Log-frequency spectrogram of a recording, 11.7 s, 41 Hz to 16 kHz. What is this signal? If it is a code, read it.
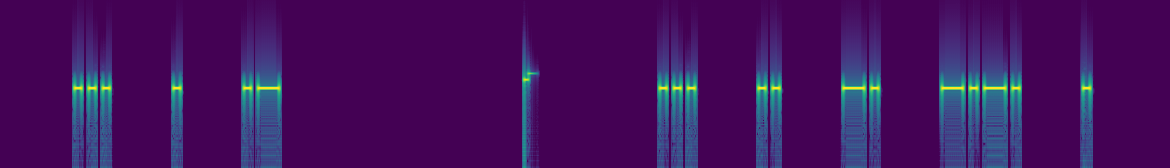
Morse code, heard as a keyed tone, about 17 wpm, spaced as for 10 wpm, 700 Hz. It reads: SEA SINCE
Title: 3x Character Spacing - Top 300 Words - 17wpm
